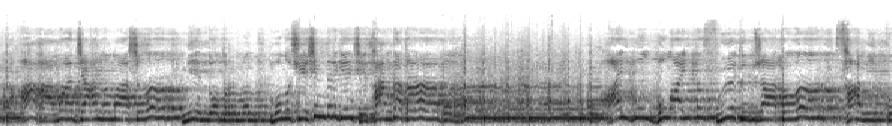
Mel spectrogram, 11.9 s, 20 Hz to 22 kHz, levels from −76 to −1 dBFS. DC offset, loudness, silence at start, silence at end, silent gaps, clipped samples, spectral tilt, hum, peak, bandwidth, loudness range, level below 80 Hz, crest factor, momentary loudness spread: under 0.1%; -15 LUFS; 0 s; 0 s; none; under 0.1%; -6 dB/octave; none; -2 dBFS; 10.5 kHz; 1 LU; -52 dBFS; 12 dB; 2 LU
